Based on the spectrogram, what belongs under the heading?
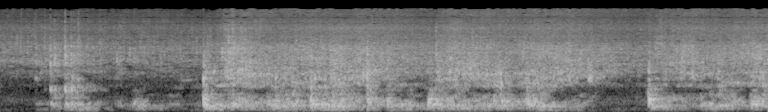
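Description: Beef karahi gravy sizzling as it is fried down in an open pressure cooker, with freshly added ginger and green chillies, while a spatula stirs and scrapes through it. The sizzle gets louder about one and a half seconds in.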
